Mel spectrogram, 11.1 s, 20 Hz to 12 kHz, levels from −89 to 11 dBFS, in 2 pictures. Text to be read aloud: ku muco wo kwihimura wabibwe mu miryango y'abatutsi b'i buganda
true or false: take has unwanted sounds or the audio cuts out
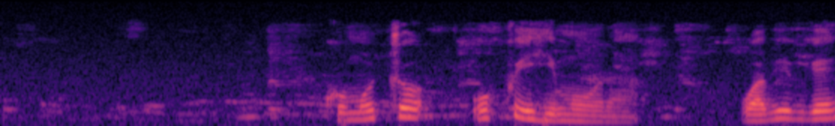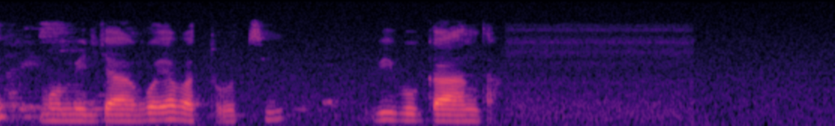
false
